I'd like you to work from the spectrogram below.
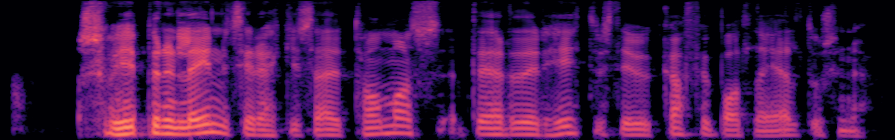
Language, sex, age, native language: Icelandic, male, 50-59, Icelandic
